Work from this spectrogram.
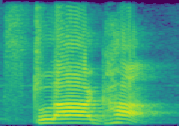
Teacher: যেমন ধরো শ্লাঘা, শ্লাঘা তালব্য স এর সাথে ল রয়েছে, সেক্ষেত্রে শ্লাঘা, শ্লাঘা হওয়ার কথা শ্লাঘা, কিন্তু শ্লাঘা কি আমরা উচ্চারণ করছি, আমরা উচ্চারণ করছি শ্লাঘা, দাঁতের সাথে জিভটাকে স্পর্শ করাচ্ছি, তো দন্ত স এর মতো উচ্চারিত হচ্ছে।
